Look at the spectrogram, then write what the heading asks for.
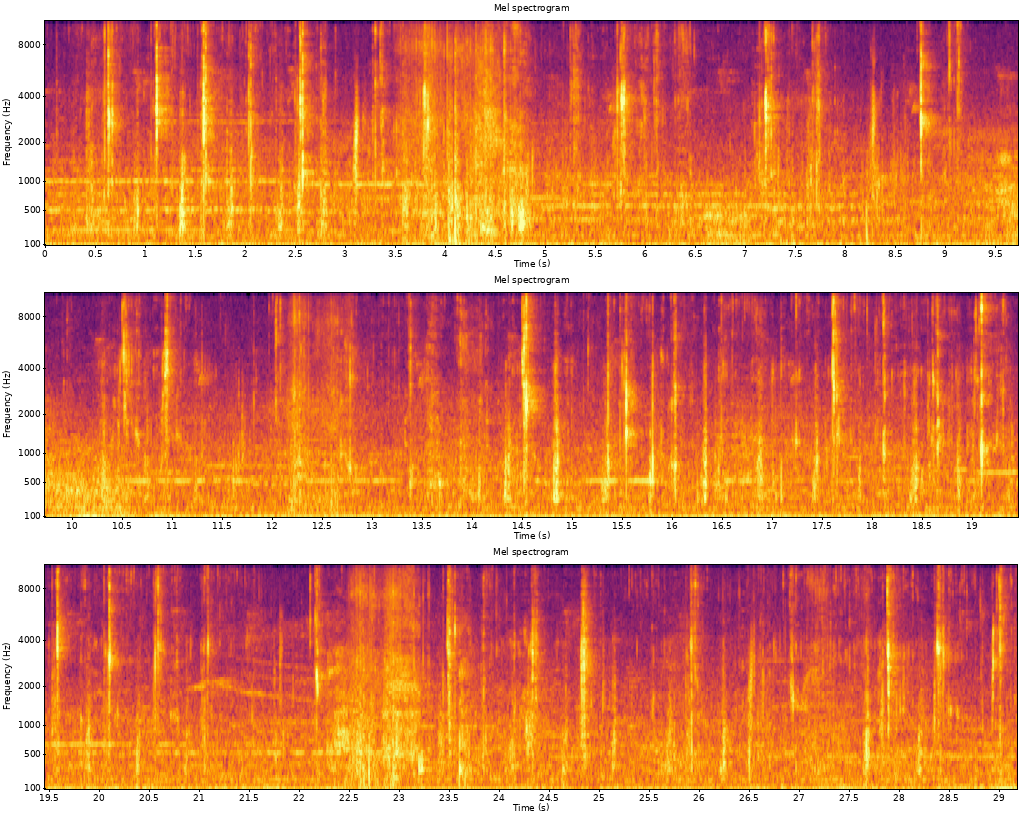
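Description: A man chewing rice and mutton curry right at a clip-on microphone: wet smacking with many sharp, irregular mouth clicks.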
